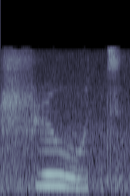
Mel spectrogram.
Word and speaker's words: fruit: Friend I is silent. As you can see here, I read it as oo.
